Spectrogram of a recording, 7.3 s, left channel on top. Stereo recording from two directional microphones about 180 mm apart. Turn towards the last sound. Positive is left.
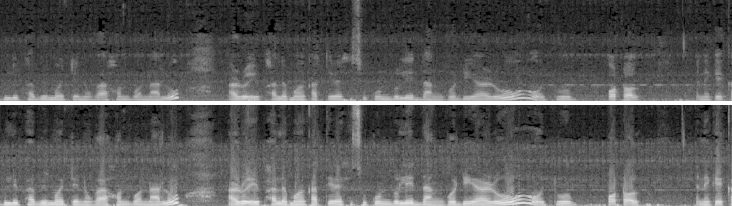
turn(degrees=-35)  # may be behind; listen again after turning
